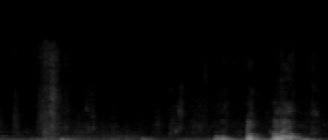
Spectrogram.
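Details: Tiki, a female pet fox, indoors in a bathroom, defending a bar of soap she found and has been eating. Quiet rustling gives way to a quick run of short, harsh growling and whining bursts near the end.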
